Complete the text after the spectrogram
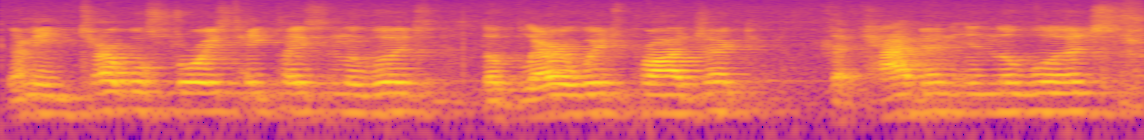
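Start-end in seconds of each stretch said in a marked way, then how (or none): none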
